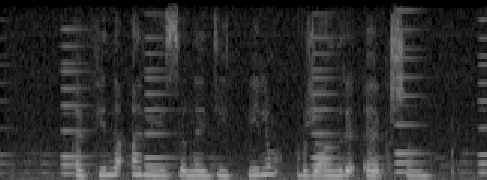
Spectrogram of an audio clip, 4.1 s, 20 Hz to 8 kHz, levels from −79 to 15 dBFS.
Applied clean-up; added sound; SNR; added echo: none; Ringtone; 9 dB; none.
